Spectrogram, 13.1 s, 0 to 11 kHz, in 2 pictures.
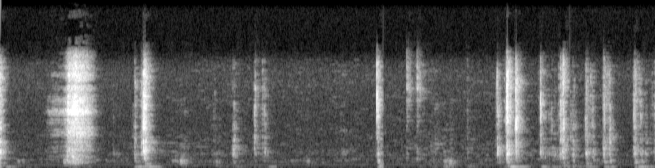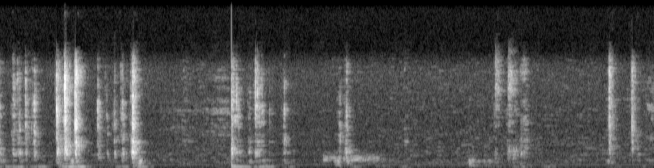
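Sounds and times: computer keyboard typing: 1.3s - 2.8s, 3.8s - 8.1s, 8.8s - 10.3s, 11.2s - 12.0s, 12.6s - 13.0s.

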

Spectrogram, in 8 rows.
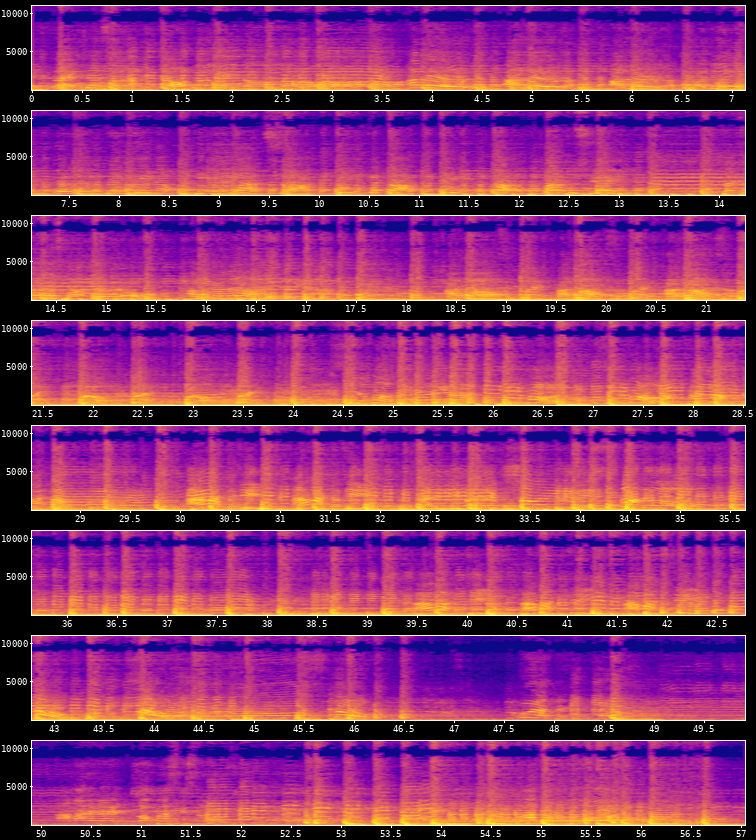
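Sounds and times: man singing: 0.0s - 46.4s, 47.5s - 57.0s
heavy bass line: 0.0s - 57.0s
live band music: 0.0s - 57.0s.

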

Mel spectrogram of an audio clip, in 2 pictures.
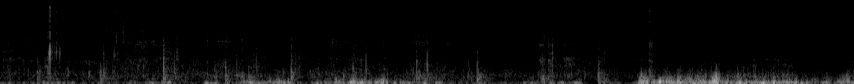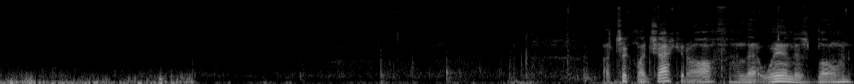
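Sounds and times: footsteps on wooden boardwalk: 0.0s - 6.7s, 11.2s - 17.0s
wind buffeting microphone: 1.4s - 4.6s, 5.3s - 10.6s.

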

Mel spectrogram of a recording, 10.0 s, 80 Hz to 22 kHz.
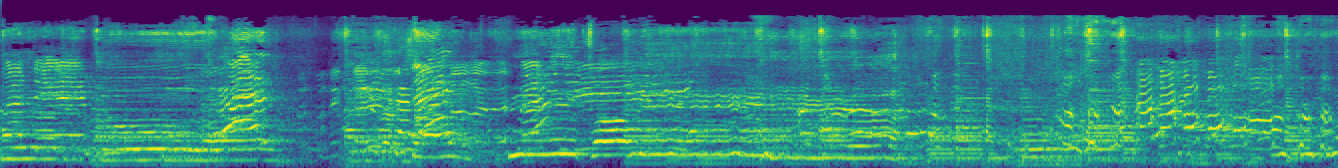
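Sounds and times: voices chattering: 1.4s - 10.0s.

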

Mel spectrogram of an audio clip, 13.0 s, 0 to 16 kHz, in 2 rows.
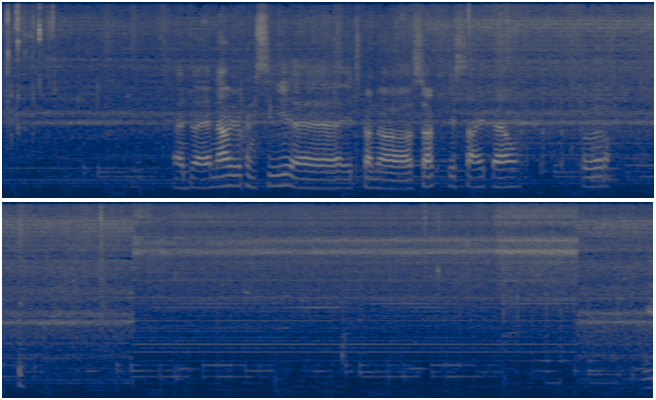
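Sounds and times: electric vacuum pump humming: 0.0s - 13.0s.

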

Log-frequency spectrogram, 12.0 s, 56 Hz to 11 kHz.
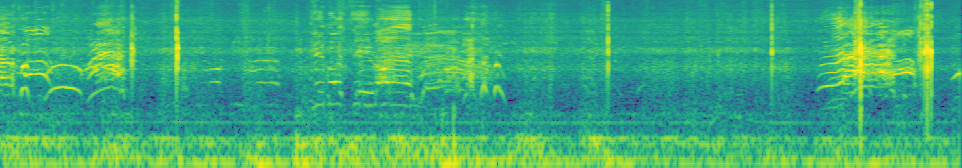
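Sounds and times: people whooping and shrieking: 0.0s - 1.7s, 10.3s - 11.6s
wind rumble on microphone: 0.0s - 12.0s.

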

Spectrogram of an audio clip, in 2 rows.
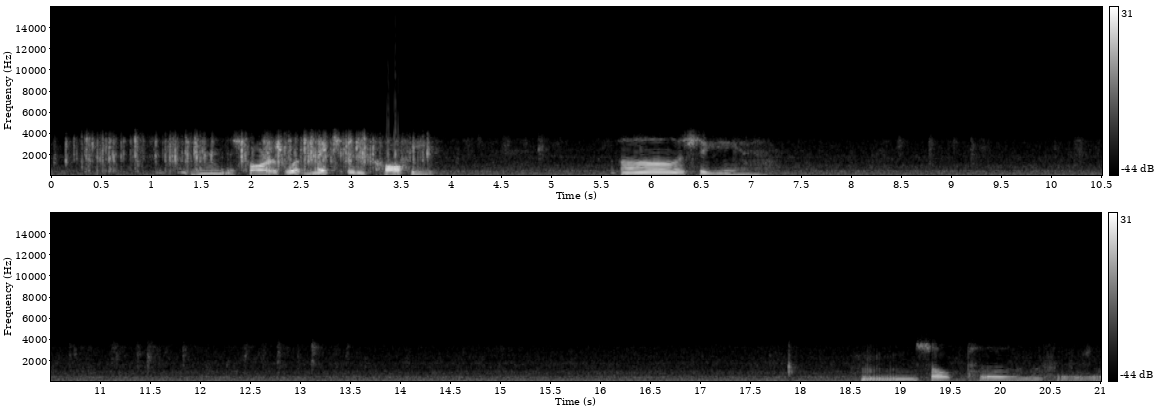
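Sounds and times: plastic wrapper crackling: 0.0s - 3.9s
low electrical hum: 0.0s - 21.0s.

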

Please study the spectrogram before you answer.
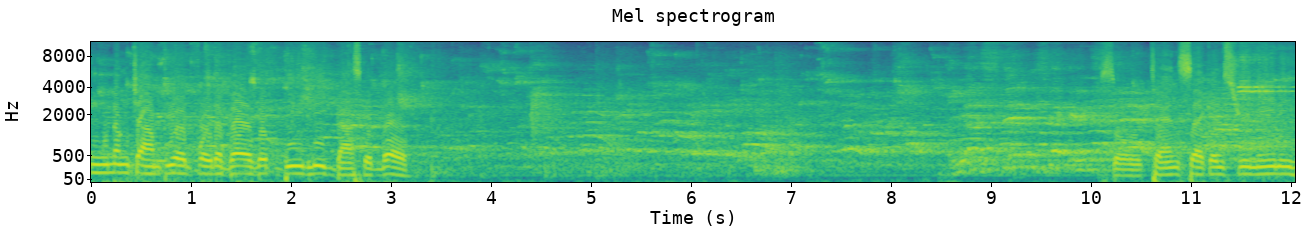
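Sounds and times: people chattering and calling out: 0.0s - 12.0s.

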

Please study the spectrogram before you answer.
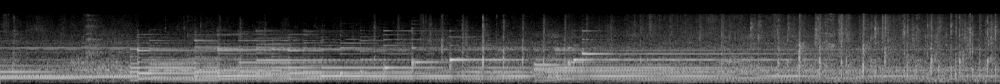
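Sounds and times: keyboard chord ringing: 0.0s - 9.4s
audience clapping: 4.2s - 10.0s.

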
